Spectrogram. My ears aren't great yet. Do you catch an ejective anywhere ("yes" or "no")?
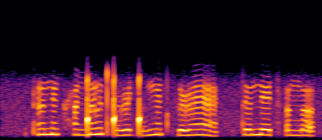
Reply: yes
